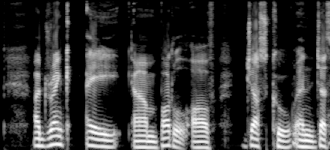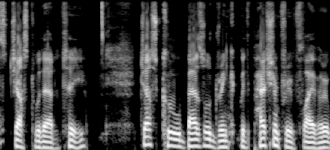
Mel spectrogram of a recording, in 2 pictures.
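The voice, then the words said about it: Slightly clogged, funny-sounding voice. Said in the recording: “it clogged up my throat a little bit. So if my voice sounds funny ... it does kind of leave a layer in your throat.”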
